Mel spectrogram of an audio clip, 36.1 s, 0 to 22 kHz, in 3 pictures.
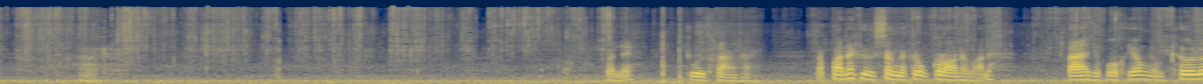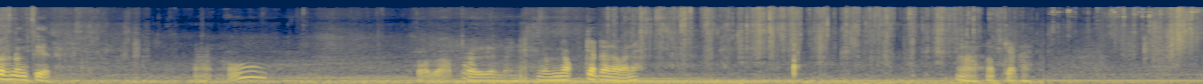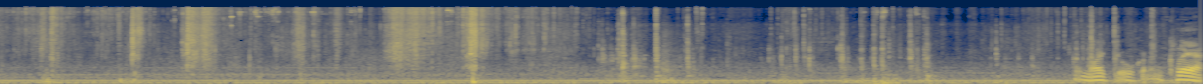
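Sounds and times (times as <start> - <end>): keys jingling: 0.0 - 7.1, 18.0 - 35.2
low steady hum: 0.0 - 36.0.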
